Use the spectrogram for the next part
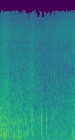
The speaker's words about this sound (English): The ship sailed for weeks across the Atlantic Ocean.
